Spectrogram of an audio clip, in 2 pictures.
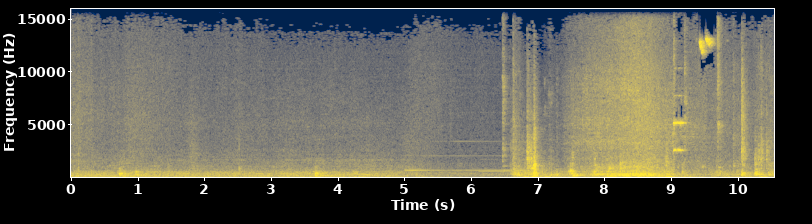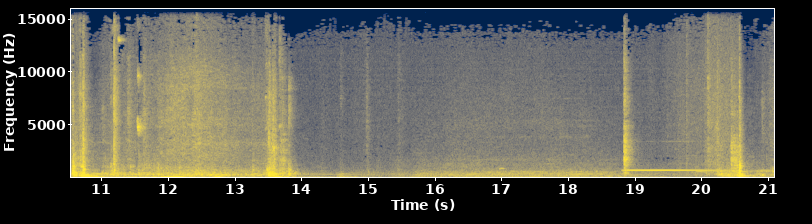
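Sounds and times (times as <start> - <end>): elevator doors sliding with clunks: 0.0 - 21.0.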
